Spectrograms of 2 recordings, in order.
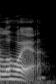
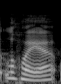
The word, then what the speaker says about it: La Jolla: So we went to La Jolla, or as Megan initially said, La Jolla. And I was like, it's not. I did. It's not pronounced like that.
